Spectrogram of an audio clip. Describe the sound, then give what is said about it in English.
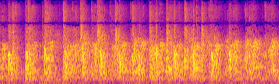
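Audience applause at the close of a presentation session: dense, steady clapping from many hands, fairly loud and even throughout, with no talk over it. “Well, thank you very much, and a big applause”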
